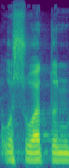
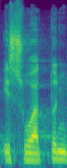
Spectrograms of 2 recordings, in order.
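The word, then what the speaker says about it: أسوة: Kalau kita kembalikan ke ayat 21 ini, laqad kana lakum fi rasulillahi, ada yang bacanya uswatun boleh, ada yang bacanya iswatun juga boleh.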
